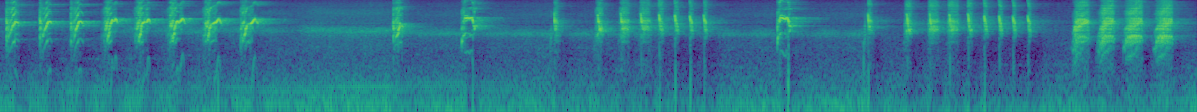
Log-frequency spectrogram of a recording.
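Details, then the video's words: Long-tailed shrike song used as a lure to make a kept bird sing: rapid bursts of sharp, high chirps repeated about four per second in fast trills, with short pauses between runs. "PANCINGAN CENDET AGAR RAJIN BUNYI"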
